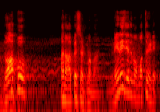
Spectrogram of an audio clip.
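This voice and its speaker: Jumpy young college dude, fast lively talk, film music behind. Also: male voice, a little high. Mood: defensive. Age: young adult. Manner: excitable, quick shifts to pleading. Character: teasing male college student caught out. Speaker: actor.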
